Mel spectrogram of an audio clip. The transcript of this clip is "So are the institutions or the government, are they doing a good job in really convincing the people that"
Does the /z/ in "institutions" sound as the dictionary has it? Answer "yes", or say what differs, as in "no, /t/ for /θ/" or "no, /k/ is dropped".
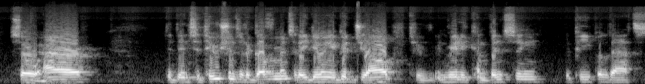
yes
